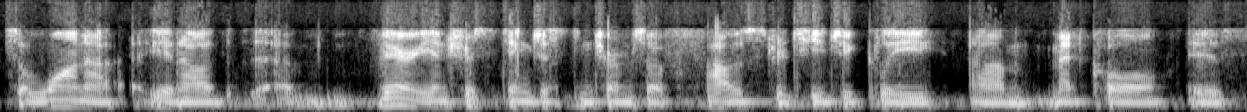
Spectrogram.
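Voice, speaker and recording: A man's voice: sits low, flat delivery, moderate pace, slightly rough, phone-quality sound. A man posing a courteous analyst question on an earnings call, very hesitantly, repeating small words as he goes. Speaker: financial analyst asking questions.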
